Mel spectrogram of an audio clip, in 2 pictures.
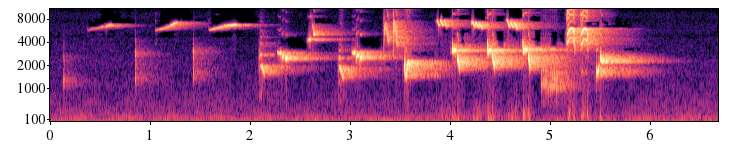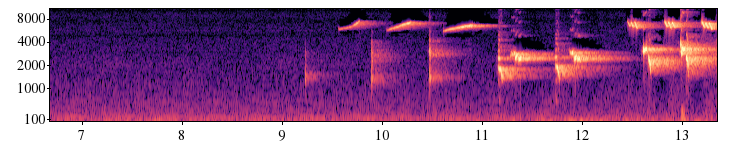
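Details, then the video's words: Nightingale singing at New Year in two bursts: three high, clear, rising whistles, then quickening falling notes and sharp clicky chirps, a long silent gap, and the same pattern again. "Соловей поёт на новый год."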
